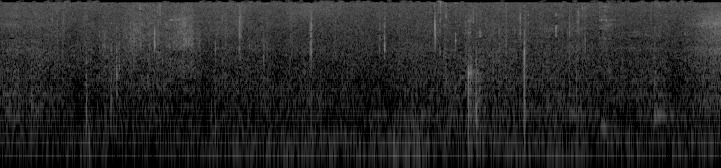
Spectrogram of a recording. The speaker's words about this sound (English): And wait until everyone has finished their process of chewing before you begin the reporting.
